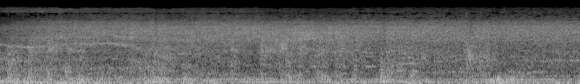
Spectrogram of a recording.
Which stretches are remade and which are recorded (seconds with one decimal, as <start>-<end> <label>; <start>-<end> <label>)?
0.0-3.5 remade; 3.5-5.8 recorded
